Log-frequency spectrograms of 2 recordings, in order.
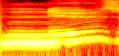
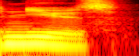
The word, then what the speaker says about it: news: do you read the news news oh interesting okay so you so what Gary's doing there is including a little y a little Y sound in in news not not in tune yeah calculator is another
